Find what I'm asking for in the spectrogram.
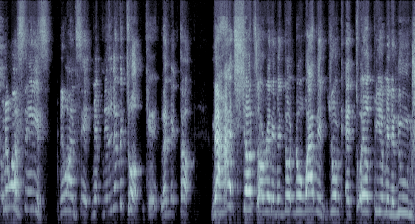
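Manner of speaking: tipsy mock Jamaican patois; mock Jamaican accent. Cohost keeps joking in a mock Jamaican accent. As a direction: keep up the Jamaican bit, half laughing. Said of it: "stop trying to stop this goddamn voice".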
